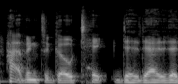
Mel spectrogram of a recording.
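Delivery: usual speaking voice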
